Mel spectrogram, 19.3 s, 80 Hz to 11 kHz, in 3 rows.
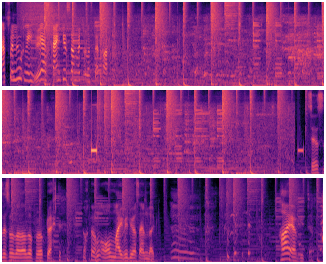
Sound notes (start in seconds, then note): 16.2 deep breaths; 18.4 winded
